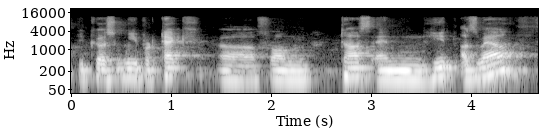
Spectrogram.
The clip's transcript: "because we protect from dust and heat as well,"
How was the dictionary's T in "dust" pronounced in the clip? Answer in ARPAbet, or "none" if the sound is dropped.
none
